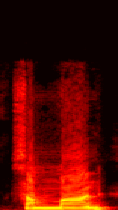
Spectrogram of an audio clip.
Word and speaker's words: सम्मान: आप दूसरा दर्द देखिए जैसे यह सब है सम्मान तो इसमें का उच्चारण भी आप सुनेंगे तो इस रूप में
